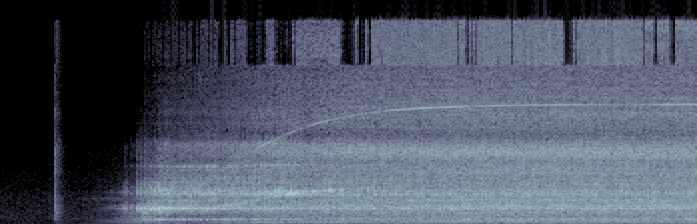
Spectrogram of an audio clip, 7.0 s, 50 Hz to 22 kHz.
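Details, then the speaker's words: Macallister 230 mm 2000 W angle grinder, new: slow soft-start spin-up to steady high whine with gritty gear buzz on top; gearbox sounds noisy, owner suspects the gear teeth may lack grease, unconfirmed. "Troszeczkę, troszkę nie podoba mi się hałas. Słychać wyraźnie jakby tą przekładnię."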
